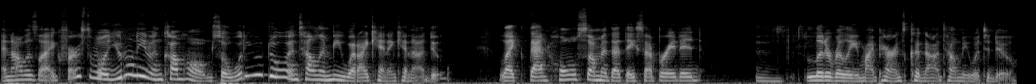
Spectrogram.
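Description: A woman's medium-pitched voice at a very fast pace, with lively intonation. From New York City, Brooklyn. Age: 20s. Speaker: podcast host. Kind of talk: casual monologue. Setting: home recording. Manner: animated.

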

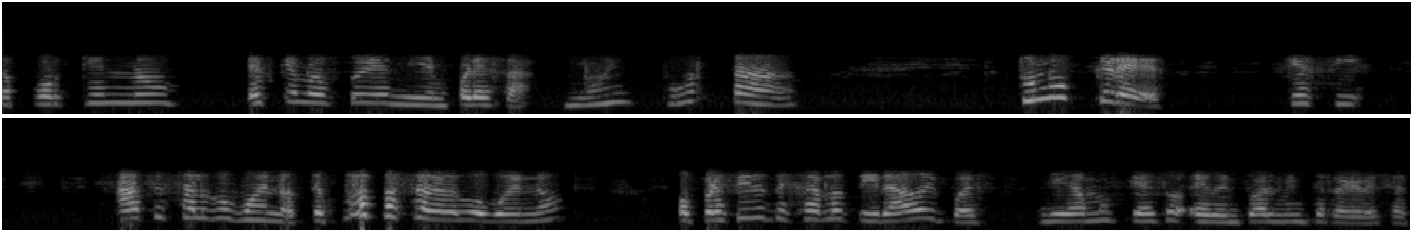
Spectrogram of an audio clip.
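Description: A woman speaks with a high pitch and big swings in loudness. Long pauses come often. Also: lively intonation, moderate pace. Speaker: podcast host. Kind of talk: solo monologue. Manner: conversational, many fillers.

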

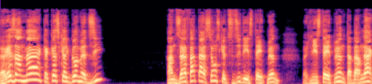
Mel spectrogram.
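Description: In a Quebec accent, a man speaks in an animated, bright, sharp tone with a raised, projected voice, high pitch, very wide pitch swings and long, frequent pauses, against a quiet background. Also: moderate pace. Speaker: trucking podcaster. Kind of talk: solo livestream rant. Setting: livestream.

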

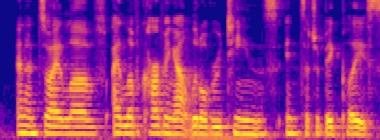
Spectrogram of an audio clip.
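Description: Here is a woman with an American accent and a very deep, low pitch. Her intonation is monotone and flat, and audible room echo surrounds her. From Washington, D.C. area, US. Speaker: trip leader living abroad. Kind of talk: casual interview.

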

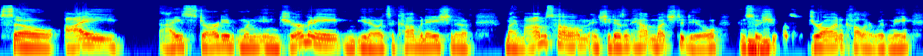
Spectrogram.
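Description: This man's somewhat breathy, fairly high-pitched voice moves at a moderate pace with ordinary pitch variation. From upstate New York. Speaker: punk rock artist and illustrator. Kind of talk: casual chat.

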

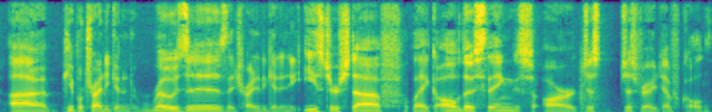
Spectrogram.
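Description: With a normal speaking voice, a man talks at a moderate pace with hardly any pauses, his fairly low pitch held in fairly even intonation, on a very clean recording with a silent background. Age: 40s. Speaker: entrepreneur. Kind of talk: casual chat.

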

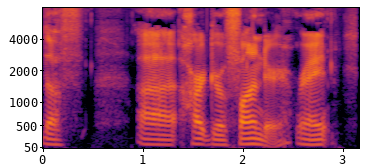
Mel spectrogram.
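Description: A man talks in a very clean recording against a silent background. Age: 30s. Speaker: podcast host. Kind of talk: solo monologue. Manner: casual, hesitant with many fillers.

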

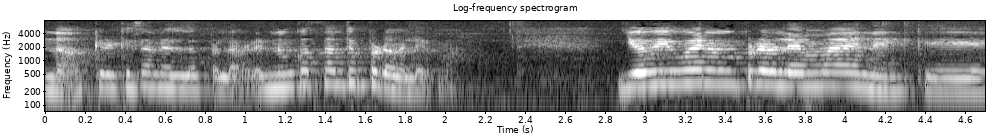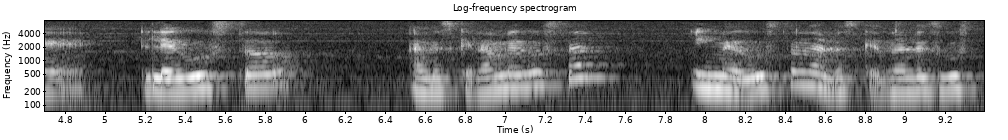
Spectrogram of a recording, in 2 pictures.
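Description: Over noticeable background noise and audible room echo, a woman with a fairly high pitch speaks at a moderate pace, with ordinary pitch variation and long, frequent pauses. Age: 20s. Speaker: podcast co-host. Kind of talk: casual chat.

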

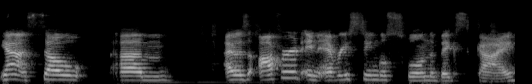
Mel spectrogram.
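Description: With an American accent, a woman speaks at a moderate pace in a bright, sharp tone. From Central Oregon, US. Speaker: former college basketball player. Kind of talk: interview. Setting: video call.

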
